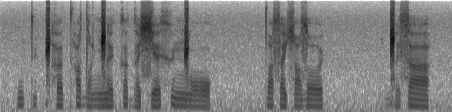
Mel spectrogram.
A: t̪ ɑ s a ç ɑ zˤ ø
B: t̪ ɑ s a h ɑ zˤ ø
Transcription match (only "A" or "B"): A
